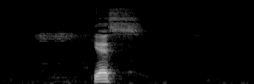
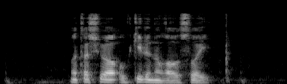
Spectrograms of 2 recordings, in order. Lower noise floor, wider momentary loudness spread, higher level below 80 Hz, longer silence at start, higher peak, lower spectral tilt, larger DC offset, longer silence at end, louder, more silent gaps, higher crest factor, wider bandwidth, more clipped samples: first, -73 dBFS vs -59 dBFS; first, 25 LU vs 9 LU; second, -70 dBFS vs -46 dBFS; first, 0.95 s vs 0.7 s; about the same, -6 dBFS vs -4 dBFS; about the same, -4 dB/octave vs -4.5 dB/octave; neither; first, 1.15 s vs 0.6 s; about the same, -23 LUFS vs -22 LUFS; neither; about the same, 24 dB vs 20 dB; first, 15 kHz vs 11.5 kHz; neither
